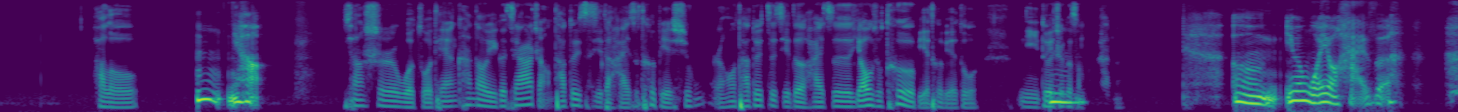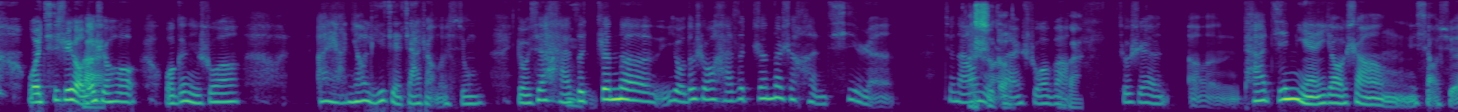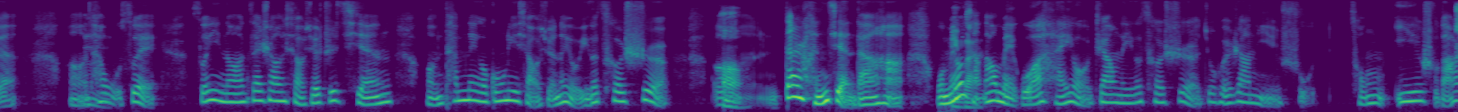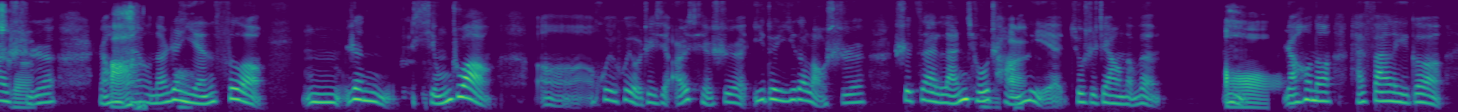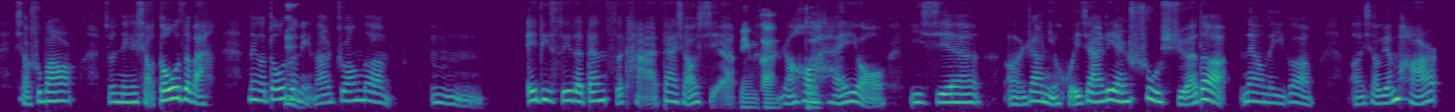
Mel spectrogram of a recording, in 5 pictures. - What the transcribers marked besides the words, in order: chuckle
- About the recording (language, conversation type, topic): Chinese, unstructured, 家长应该干涉孩子的学习吗？
- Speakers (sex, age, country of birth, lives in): female, 40-44, China, United States; male, 18-19, China, United States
